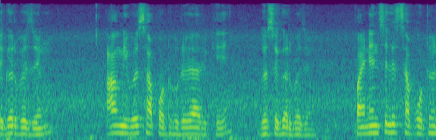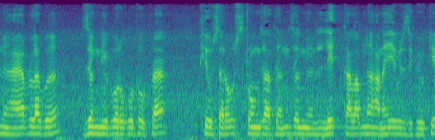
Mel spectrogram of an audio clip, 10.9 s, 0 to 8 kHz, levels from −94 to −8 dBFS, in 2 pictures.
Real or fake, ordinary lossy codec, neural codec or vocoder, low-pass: real; MP3, 48 kbps; none; 7.2 kHz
